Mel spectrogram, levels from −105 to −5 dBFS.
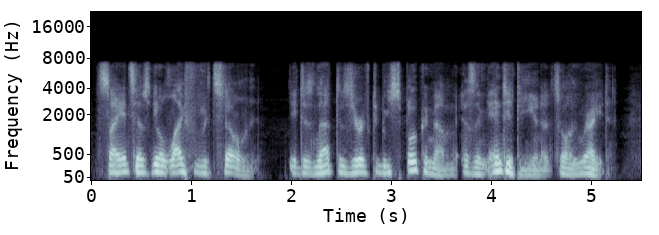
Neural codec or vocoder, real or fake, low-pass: codec, 24 kHz, 1.5 kbps, HILCodec; fake; 7.2 kHz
